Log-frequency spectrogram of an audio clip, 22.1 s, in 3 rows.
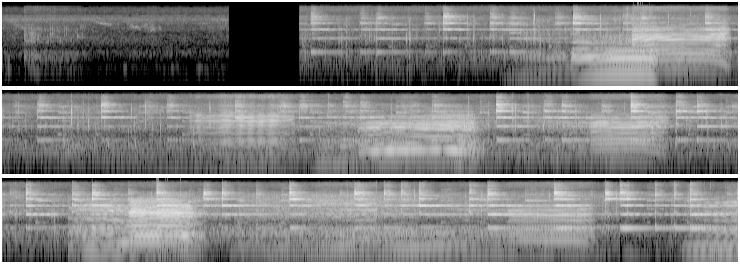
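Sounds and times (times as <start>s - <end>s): cowbells clanking: 3.0s - 22.0s
young cattle mooing: 5.2s - 7.3s, 9.2s - 12.2s, 15.4s - 20.7s.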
